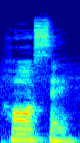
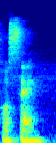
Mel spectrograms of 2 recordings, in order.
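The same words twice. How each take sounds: First: The stress is on the first syllable. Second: The stress is on the last syllable. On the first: The speaker calls it wrong. "the accent falls on the second to the last syllable" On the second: The speaker calls it right. "the name is Jose"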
